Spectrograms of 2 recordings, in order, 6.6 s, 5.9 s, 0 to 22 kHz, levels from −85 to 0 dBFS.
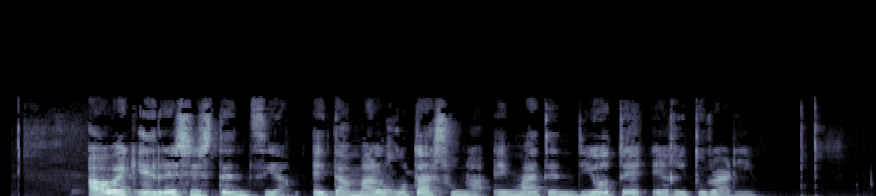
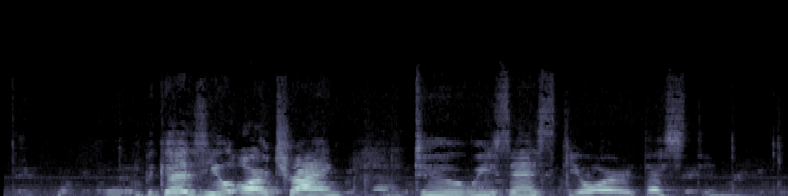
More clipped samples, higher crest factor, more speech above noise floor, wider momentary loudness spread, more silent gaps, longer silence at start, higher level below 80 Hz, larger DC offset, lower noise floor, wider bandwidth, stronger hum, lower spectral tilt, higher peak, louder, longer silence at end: neither; about the same, 22 dB vs 22 dB; first, 29 dB vs 24 dB; second, 13 LU vs 23 LU; neither; first, 0.65 s vs 0.45 s; second, -82 dBFS vs -74 dBFS; neither; about the same, -54 dBFS vs -53 dBFS; second, 11.5 kHz vs 14 kHz; neither; about the same, -2.5 dB/octave vs -3 dB/octave; first, -4 dBFS vs -8 dBFS; first, -25 LUFS vs -28 LUFS; first, 0.9 s vs 0.4 s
